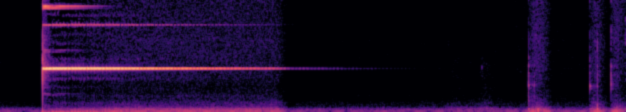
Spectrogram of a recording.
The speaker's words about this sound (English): settling in, and here comes the bell.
